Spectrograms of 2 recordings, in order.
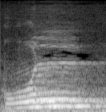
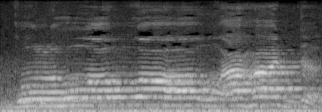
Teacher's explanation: Tekan lagi qafnya. Qul. Bibirnya maju.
